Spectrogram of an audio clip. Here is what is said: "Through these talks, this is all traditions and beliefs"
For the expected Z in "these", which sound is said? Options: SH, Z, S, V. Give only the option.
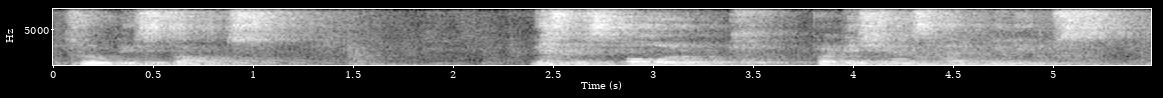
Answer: S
